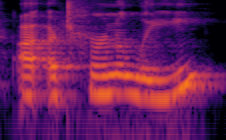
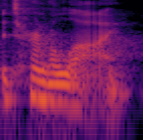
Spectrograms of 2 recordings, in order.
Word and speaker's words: eternally: would have been pronounced eternali. So this would be E, and that rhymes with die, which would also be E.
